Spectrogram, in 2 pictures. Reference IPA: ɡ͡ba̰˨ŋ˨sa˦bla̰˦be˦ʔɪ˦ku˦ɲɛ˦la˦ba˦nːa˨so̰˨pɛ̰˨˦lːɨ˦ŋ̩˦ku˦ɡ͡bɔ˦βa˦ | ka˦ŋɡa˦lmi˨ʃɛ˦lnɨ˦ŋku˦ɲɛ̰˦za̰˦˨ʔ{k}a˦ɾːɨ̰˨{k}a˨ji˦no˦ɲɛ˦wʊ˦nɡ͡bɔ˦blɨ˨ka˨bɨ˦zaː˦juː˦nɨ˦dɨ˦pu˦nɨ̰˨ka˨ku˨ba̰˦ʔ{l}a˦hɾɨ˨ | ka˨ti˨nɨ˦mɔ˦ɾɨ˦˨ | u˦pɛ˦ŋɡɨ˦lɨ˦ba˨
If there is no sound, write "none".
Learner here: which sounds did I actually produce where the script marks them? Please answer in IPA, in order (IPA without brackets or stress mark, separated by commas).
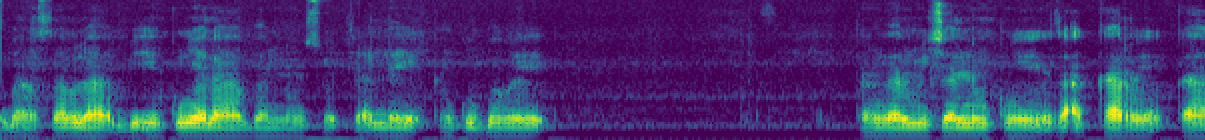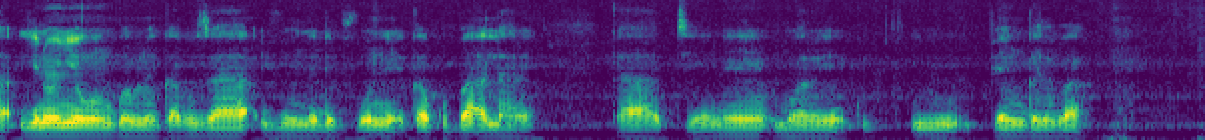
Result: k, k, l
